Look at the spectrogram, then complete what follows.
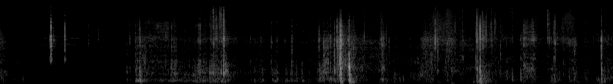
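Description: Cardboard shipping box being opened by hand: packing tape tearing and cardboard flaps scraping and crackling, with several sharp snaps.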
